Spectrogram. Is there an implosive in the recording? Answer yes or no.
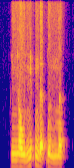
yes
